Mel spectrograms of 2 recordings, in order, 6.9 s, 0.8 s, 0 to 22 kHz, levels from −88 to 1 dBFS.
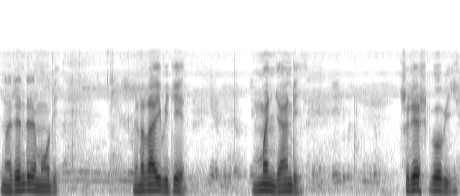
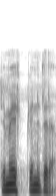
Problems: low volume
